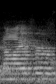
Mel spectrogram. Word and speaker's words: Niver: My name is Niverina, and I always tell people I'm a school teacher during the day that Niver rhymes with diver and rhymes with China, which of course, for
